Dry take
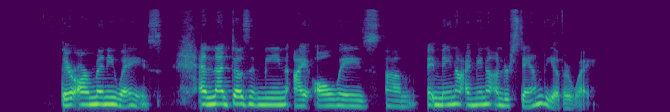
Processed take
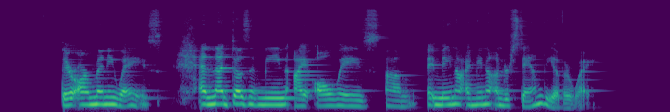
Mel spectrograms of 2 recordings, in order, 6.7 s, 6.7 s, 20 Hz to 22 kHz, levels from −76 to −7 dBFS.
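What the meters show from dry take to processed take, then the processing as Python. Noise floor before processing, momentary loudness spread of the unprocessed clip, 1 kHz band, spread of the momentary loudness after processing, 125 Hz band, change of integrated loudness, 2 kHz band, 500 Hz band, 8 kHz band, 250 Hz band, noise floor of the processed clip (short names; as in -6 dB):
under -85 dBFS, 13 LU, -5.5 dB, 12 LU, -6.5 dB, -5.5 dB, -5.5 dB, -5.5 dB, -6.0 dB, -6.5 dB, under -85 dBFS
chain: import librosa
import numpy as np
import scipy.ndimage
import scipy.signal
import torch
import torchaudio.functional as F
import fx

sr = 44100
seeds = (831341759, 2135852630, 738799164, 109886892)

y = fx.comb_fb(x, sr, f0_hz=140.0, decay_s=0.61, harmonics='odd', damping=0.0, mix_pct=70)
y = F.gain(torch.from_numpy(y), 3.5).numpy()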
